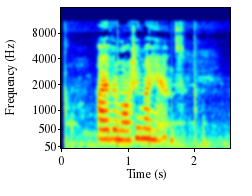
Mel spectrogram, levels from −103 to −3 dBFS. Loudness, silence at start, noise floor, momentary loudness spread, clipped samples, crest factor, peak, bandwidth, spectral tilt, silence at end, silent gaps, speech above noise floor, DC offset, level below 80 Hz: -19 LUFS; 0.15 s; -44 dBFS; 17 LU; under 0.1%; 20 dB; -2 dBFS; 11.5 kHz; -4.5 dB/octave; 0.4 s; none; 25 dB; under 0.1%; -50 dBFS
